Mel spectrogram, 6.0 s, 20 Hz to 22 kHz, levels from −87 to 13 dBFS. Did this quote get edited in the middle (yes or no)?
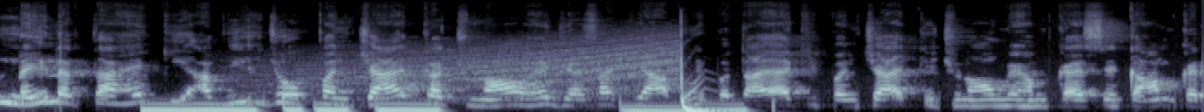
no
